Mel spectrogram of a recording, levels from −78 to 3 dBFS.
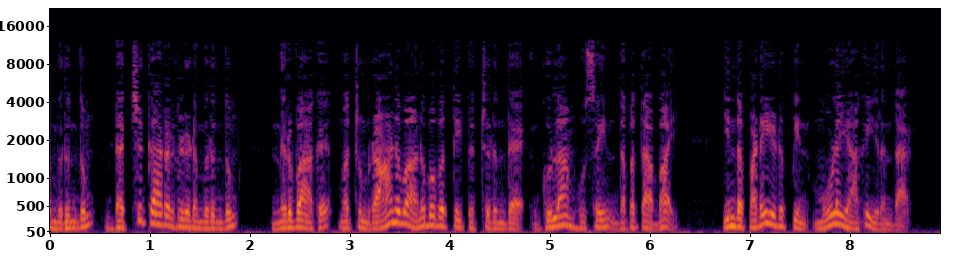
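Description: AAC compression runs throughout the speech, from start to finish, and the damage is plainly audible. Nothing is present above 12.4 kHz, so the highest frequencies are simply missing and the sound is dull. The likely cause is an AAC-LC encoder short of bits, discarding high bands and coarsely quantising the rest, which fits a bitrate around 36 kbps. Sibilants turn fizzy and smeared, and sustained sounds take on a warble.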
